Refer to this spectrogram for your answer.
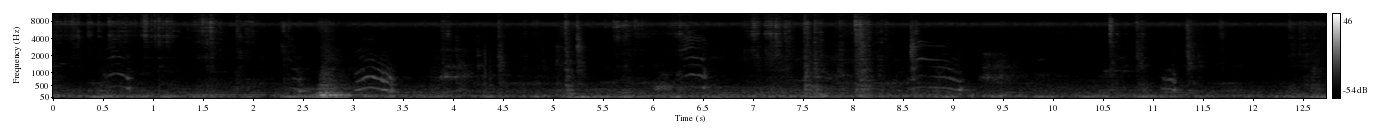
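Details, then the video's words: Kitten trapped in a sewer in Kenya, December 2023, calling out in faint, thin meows, each a short arched cry that rises then falls, repeated irregularly a dozen times over a low rumbling background with scattered knocks and clatter. "KITTEN trapped in the sewer"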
